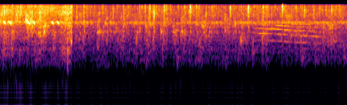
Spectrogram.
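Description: Fish sizzling as it fries in hot oil in a wok. Near the end comes a short, high, falling cry.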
